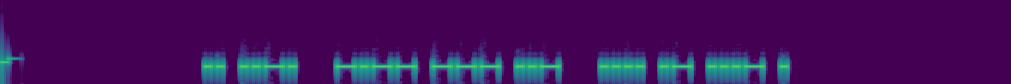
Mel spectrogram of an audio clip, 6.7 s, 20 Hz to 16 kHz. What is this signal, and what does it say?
Morse code, heard as a keyed tone, about 29 wpm, 700 Hz. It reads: IF YOU HAVE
